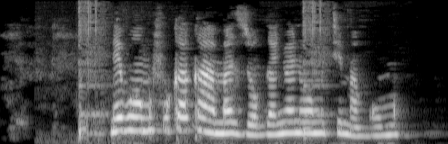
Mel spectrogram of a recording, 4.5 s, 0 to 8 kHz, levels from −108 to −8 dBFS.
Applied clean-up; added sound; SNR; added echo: classical method WPE with log-MMSE.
